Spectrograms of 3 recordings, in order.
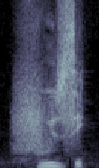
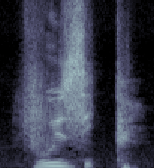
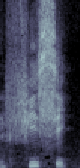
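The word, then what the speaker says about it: Physik: berada di tengah-tengah kata maka huruf y itu akan diucapkan seperti mengucapkan u Um laut u seperti pada kata fuzik sekali lagi di fusik Jadi bukan fisik ya melainkan fusik huruf selanjutnya adalah huruf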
